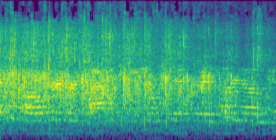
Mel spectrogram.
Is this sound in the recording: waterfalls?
no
